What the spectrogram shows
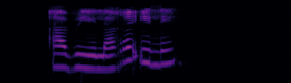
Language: Northern Sotho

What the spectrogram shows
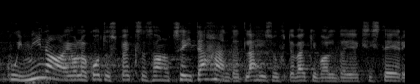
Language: Estonian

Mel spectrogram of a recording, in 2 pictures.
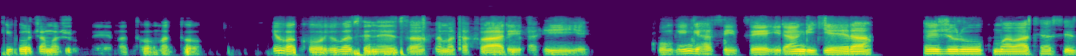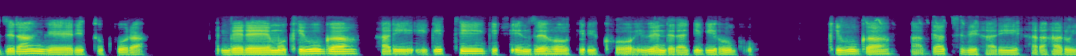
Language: Rundi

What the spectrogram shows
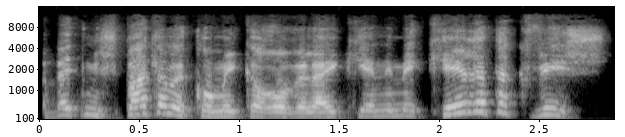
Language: Hebrew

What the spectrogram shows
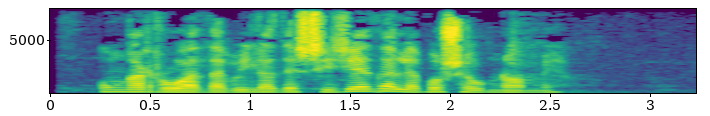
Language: Galician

